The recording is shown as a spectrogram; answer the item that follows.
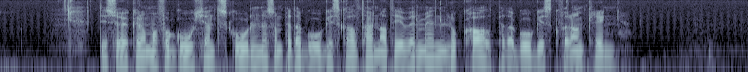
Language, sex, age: Norwegian, male, 29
